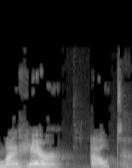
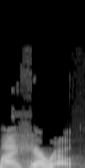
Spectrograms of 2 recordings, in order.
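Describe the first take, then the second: First: Hair and out are said with a break between. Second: Hair and out run together as one word. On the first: The speaker calls it wrong. "you wouldn't say" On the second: The speaker calls it right. "Like one word"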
